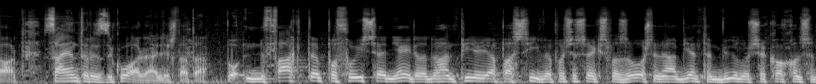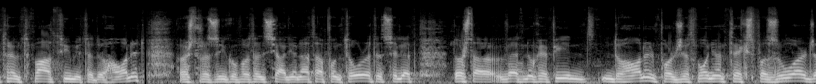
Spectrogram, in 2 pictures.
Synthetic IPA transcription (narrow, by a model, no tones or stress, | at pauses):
a̰ɾt̪sajant̪əɾizikuaɾːɛalḭʃt̪a̰t̪a̰pɔnəfakt̪pɔθujsɛɲɛjɾaðɛd̪uhanpiɾjapasivɛpɔt͡ʃəsɛɛkspɔzɔəʃnənəambjɛnt̪ːəmbylˠuɾt͡ʃəkʰakɔnt͡sɛnt̪ɾimt̪əmaðt̪ʰymit̪əd̪uɦanit̪əʃt̪rɛzikupɔt̪ɛnt͡sialjanat̪apunt̪ɔɾɛt̪ət͡silat̪nd̪ɔʃt̪avɛt̪nukɛpind̪uɦaninpɔɾd͡ʑiθmɔnjant̪əɛkspɔzuaɾ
